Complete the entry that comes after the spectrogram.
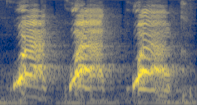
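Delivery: high loud quacking; duck call. Acted. Papa Duck calling his ducklings, high quacks. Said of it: "Papa Duck called".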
